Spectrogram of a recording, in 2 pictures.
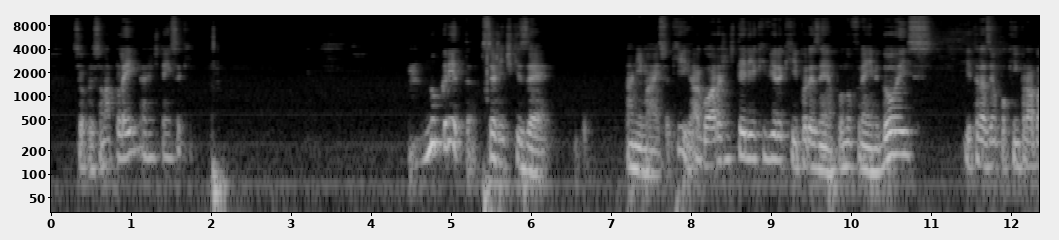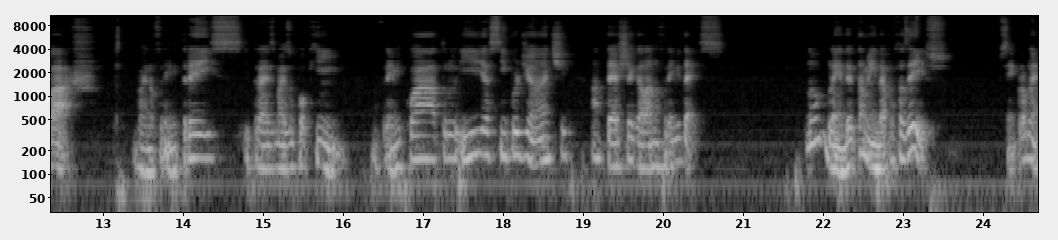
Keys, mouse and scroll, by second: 0.7 click, 6.5 Escape, 8.7-10.5 drag, 11.6-12.9 drag, 13.8 Right, 14.7-16.1 drag, 16.2 Right, 16.6 click, 17.3 Right, 17.9 click, 18.8 Right, 19.2 click, 20.0 Right, 20.6 click, 21.5 Right, 22.0 click, 22.7 Right, 24.5-24.6 drag.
